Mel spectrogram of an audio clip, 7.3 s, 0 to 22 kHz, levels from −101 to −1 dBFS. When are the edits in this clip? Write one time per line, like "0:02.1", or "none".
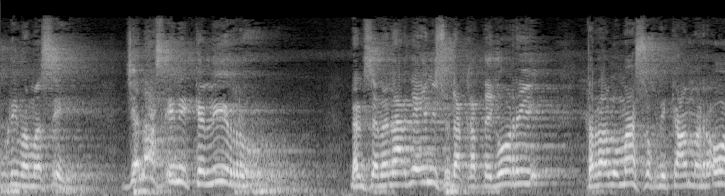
none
